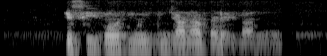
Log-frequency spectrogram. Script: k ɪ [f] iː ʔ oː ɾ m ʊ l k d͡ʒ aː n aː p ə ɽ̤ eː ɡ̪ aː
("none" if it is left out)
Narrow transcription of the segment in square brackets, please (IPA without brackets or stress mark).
s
